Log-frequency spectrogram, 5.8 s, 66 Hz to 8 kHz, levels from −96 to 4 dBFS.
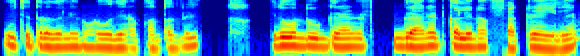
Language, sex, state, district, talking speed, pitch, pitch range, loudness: Kannada, male, Karnataka, Koppal, 135 wpm, 155 Hz, 145-160 Hz, -18 LUFS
